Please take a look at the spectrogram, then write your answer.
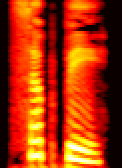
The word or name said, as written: ಶಾಪ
